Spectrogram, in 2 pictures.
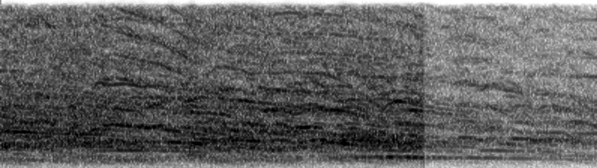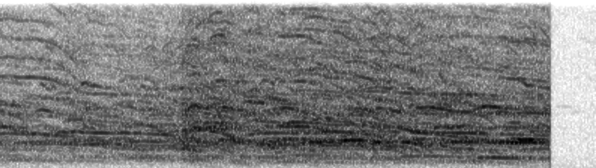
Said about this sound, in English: I just found out I can download stuff during the show. I went and found a crowd booing, and put it down during the show.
